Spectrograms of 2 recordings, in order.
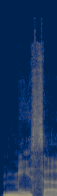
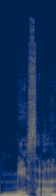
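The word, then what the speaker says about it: Masa: There's a huge beauty incubator called Mesa. I hope I'm pronouncing that right. It's M A SA. Mesa.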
